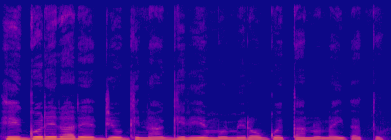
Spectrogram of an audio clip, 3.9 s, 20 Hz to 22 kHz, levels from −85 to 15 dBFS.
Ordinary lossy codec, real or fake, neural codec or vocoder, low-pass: none; real; none; none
